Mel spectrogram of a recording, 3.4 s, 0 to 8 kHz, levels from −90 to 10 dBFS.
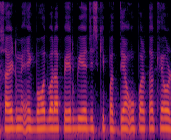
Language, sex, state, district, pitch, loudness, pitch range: Hindi, male, Bihar, Gopalganj, 165 Hz, -29 LUFS, 160-165 Hz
